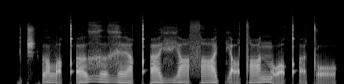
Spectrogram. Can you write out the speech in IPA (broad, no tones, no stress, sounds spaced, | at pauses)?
t͡ʃʼ ə lˠ ə̰ qʼ ɯ ɣ ə ɣ ɛ qʼ ɛ vʲ a sˤ ɛ pʲ ɔ̰ tˤ ə n ɔ̰ qʼ ə̰ t ɔ̰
